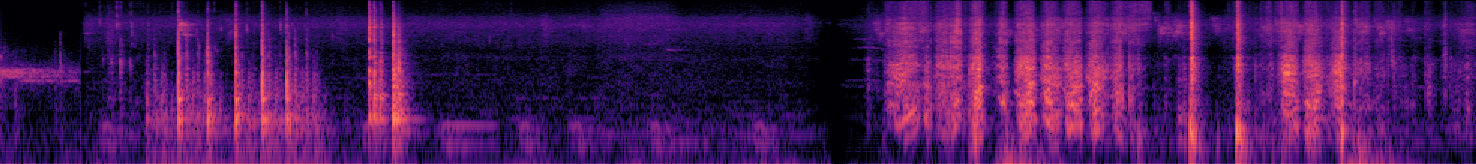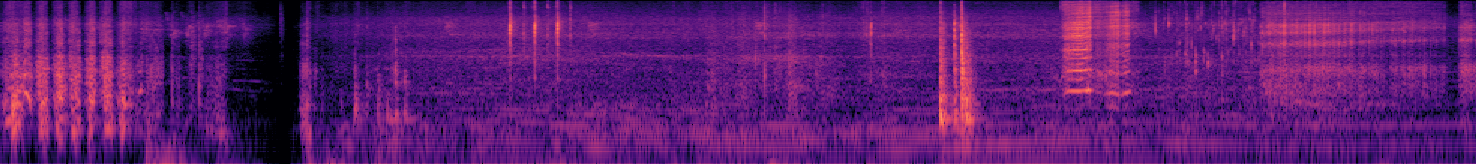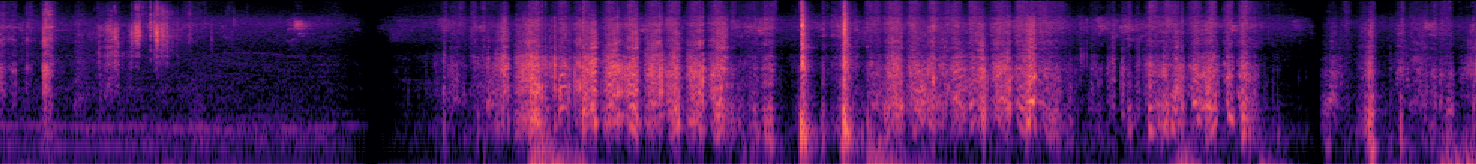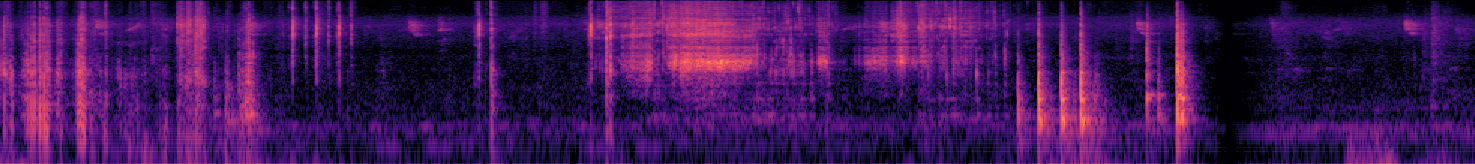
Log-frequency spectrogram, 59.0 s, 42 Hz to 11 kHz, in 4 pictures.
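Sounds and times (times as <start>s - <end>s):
slime pouring and squelching: 25.4s - 31.5s, 50.3s - 54.5s.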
